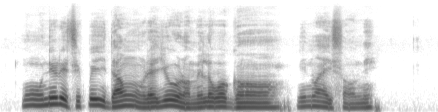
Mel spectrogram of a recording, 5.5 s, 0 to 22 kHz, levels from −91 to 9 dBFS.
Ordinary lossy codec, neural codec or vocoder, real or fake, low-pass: none; vocoder, 44.1 kHz, 128 mel bands every 256 samples, BigVGAN v2; fake; 19.8 kHz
